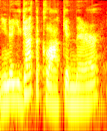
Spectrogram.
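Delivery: usual speaking voice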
